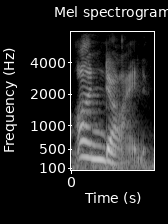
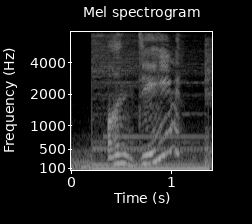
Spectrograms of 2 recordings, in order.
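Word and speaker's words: Ondine: Just looking at the spelling, the first part looks like on. The second part looks like dine, like dining in a restaurant. But if you check the episode siren and find when Kim says it, you'll find the answer. It's unde.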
